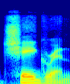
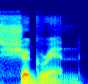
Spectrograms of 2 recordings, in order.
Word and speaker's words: chagrin: I used to pronounce it chagrin for the longest time until someone corrected me. It's shagrin.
